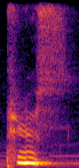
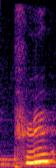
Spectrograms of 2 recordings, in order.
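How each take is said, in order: First: The final S sound is pronounced. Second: The final S sound is silent. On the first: The speaker calls it wrong. "اگر شما بگید پلوس" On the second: The speaker calls it right. "به جای پلو"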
